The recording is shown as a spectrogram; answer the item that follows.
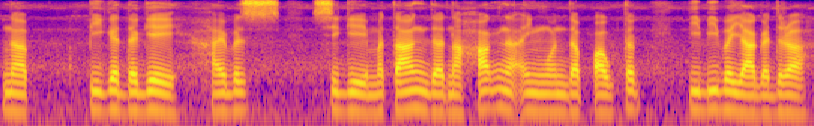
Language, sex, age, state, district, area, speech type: Manipuri, male, 18-30, Manipur, Chandel, rural, read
